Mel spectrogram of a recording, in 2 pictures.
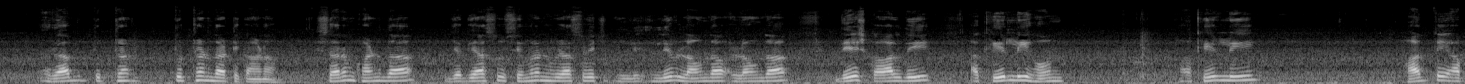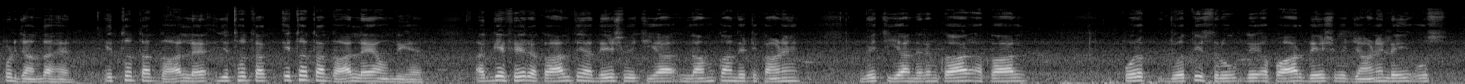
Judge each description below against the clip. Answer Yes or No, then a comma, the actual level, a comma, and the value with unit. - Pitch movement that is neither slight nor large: Yes, average, 3.2 semitones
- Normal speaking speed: Yes, average, 125 wpm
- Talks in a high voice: No, medium, 150 Hz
